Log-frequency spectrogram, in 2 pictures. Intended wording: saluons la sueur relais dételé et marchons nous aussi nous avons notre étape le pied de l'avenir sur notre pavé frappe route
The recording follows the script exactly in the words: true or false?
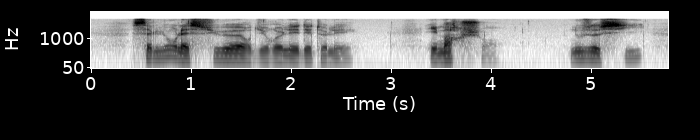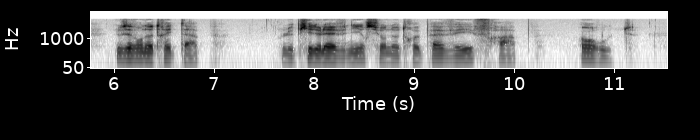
false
